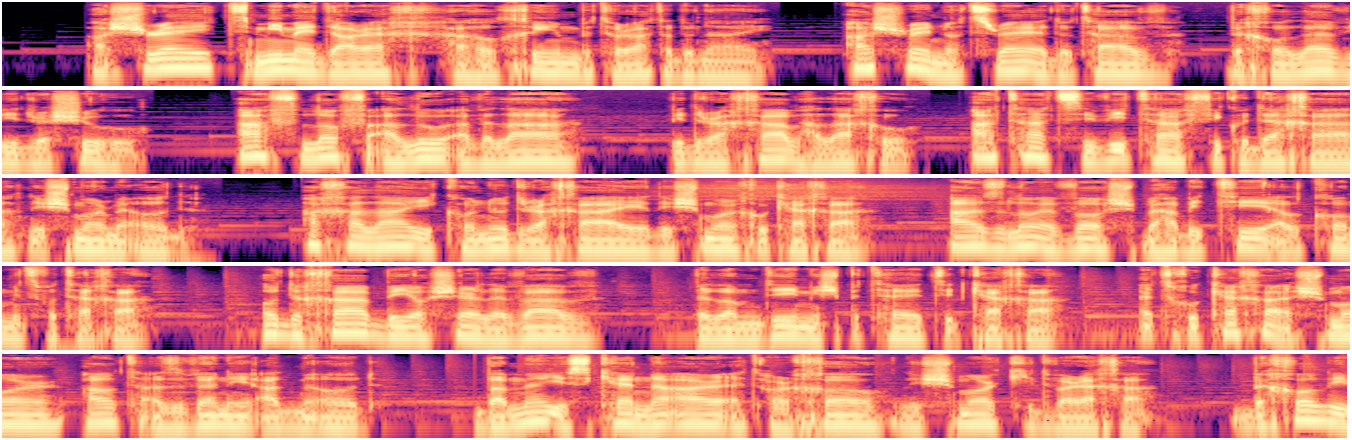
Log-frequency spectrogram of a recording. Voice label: poetry and prayer psalm hebrew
